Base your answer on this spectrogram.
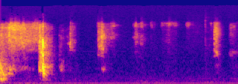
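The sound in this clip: Tarot cards being shuffled: a soft burst of rustling cards at the start, followed by a few faint, light ticks and slides of cards against each other, quiet and sparse, with no voices.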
